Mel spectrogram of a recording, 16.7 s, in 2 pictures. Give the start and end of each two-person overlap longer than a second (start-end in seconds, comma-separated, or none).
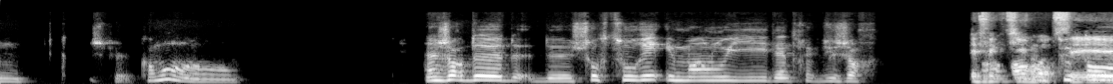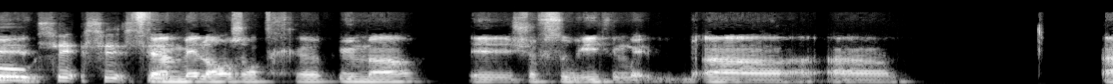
7.3-8.7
